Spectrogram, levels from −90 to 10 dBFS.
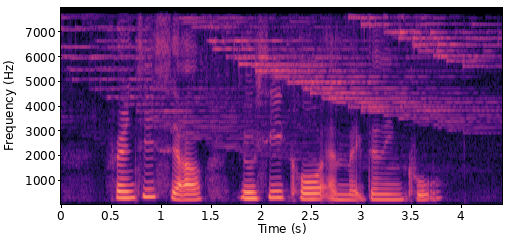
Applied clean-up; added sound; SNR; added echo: none; Wind chime; 16 dB; none.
